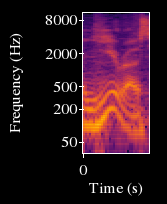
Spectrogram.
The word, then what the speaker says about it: gyros: a J even though the root word gyros is pronounced with a Y sound and that explains why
